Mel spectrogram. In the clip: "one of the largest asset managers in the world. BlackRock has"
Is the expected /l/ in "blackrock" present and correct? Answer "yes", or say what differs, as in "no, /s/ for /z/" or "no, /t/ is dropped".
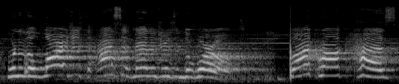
no, /l/ is dropped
